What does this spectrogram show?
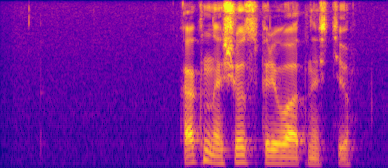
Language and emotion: Russian, positive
